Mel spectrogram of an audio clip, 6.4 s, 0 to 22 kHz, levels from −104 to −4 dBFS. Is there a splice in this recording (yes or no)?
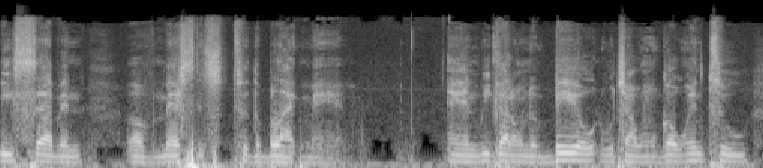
yes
